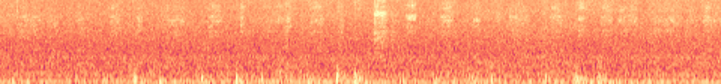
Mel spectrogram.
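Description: Dry-erase marker writing on a whiteboard: faint, irregular strokes and squeaks as the words are written out.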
